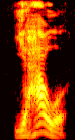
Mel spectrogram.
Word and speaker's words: Yahweh: His name is Yahweh in the ancient Hebrew tongue, all right?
